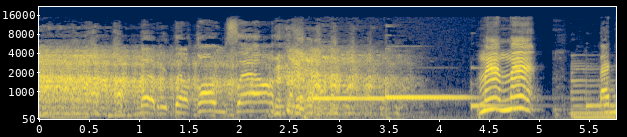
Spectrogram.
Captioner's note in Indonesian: tertawa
